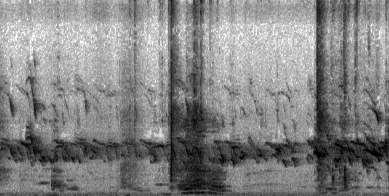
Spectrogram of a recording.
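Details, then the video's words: Several chicks beside miniature jeep toys peep in quick, thin, high notes, interrupted by short rustling and flapping bursts. ""Chicks Chirping" Sound"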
